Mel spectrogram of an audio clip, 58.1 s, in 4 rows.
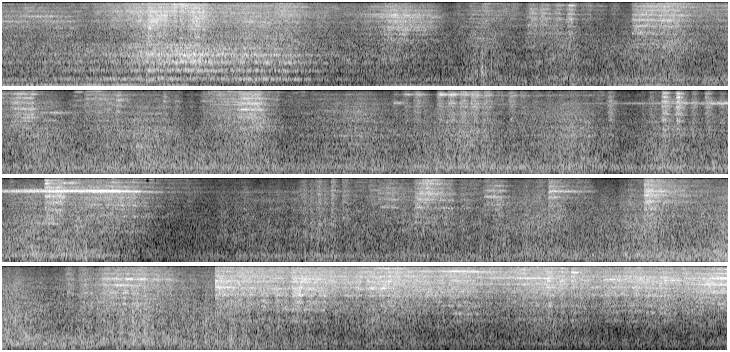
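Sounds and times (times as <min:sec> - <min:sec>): freight train rumbling: 0:00.0 - 0:58.0
wheels squealing: 0:26.9 - 0:34.4, 0:47.8 - 0:58.0.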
